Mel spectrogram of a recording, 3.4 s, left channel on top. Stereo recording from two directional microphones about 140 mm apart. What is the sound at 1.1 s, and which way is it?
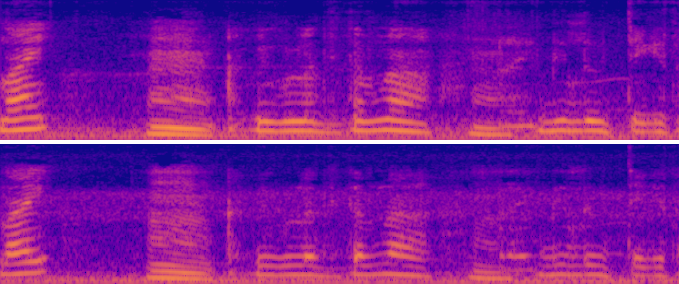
Speech, 15° right (ahead or behind).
